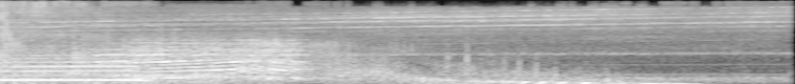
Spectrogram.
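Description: A cow lets out a long, low moo that rises and then trails off into a breathy fade, close and fairly loud, with a faint background rumble.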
